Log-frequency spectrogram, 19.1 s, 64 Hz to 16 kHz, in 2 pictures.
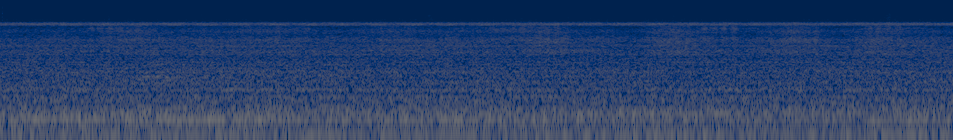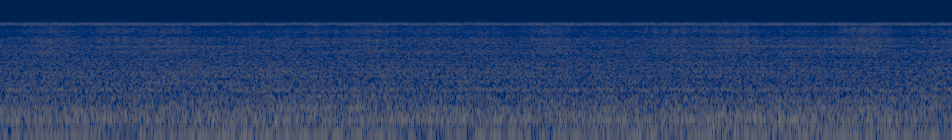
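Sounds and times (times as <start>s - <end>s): constant high-pitched tone: 0.0s - 19.0s
low hum and hiss: 0.0s - 19.0s.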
